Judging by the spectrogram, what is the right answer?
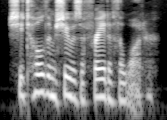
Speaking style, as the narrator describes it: Andrea said quietly

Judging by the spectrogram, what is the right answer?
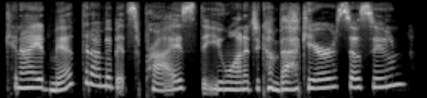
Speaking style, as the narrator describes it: laughed

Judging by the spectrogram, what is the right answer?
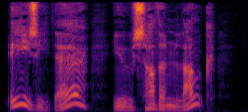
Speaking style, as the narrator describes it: Cade said, his voice now genial and friendly

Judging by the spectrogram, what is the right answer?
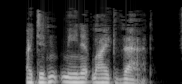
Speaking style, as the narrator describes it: she said quickly

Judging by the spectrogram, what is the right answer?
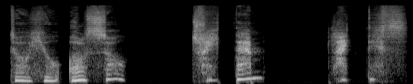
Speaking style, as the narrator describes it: she whispers and starts to sob

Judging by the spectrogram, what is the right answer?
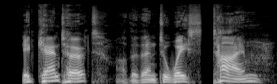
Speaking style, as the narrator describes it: he sighed

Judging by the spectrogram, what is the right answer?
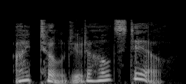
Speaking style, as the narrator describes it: she said calmly

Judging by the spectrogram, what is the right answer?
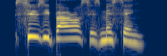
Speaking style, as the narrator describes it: I said quickly

